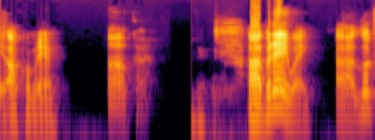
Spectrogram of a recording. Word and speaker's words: Aquaman: Or is it pronounced Aguaman? Like Agua. Aguaman. No, that's... No, this is America. We say Aquaman.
